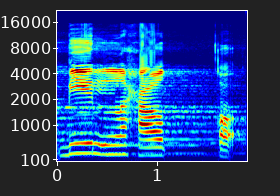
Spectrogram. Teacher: setiap huruf qalqalaf itu ada bunyi pantulannya ya jadi ee dipantul karena hurufnya terletak di akhir kalimat maka sudah jelas pantulannya itu lebih kuat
